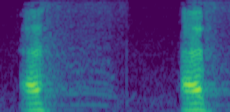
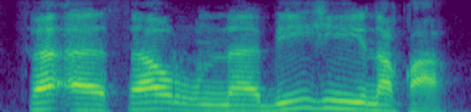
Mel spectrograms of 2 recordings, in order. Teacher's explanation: فالمغيرات صبحا فأثرن به نقعا، يعني لا نقول فأثرن بالسين، لابد من إخراج طرف اللسان مع أطراف الثنايا العليا. فأثرن، نخرج طرف اللسان في الثاء أث أث بهذه الطريقة، فأثرن به نقعا.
